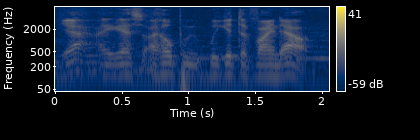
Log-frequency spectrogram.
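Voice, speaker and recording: A man's voice: medium pitch, little pitch movement, quick pace, fairly bright tone, faint music behind. A man hosting a casual fan discussion, explaining his points emphatically and posing questions that he answers himself. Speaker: podcast host.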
